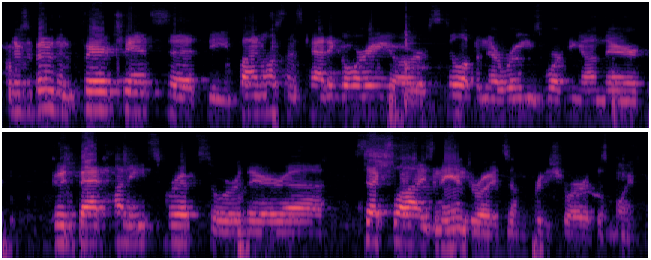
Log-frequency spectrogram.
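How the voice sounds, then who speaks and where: A man's voice: mid-range voice, steady tone, normal speed, a bit bright, a little hiss or hum, poor audio. A man presenting an award live with joking, casual banter.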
